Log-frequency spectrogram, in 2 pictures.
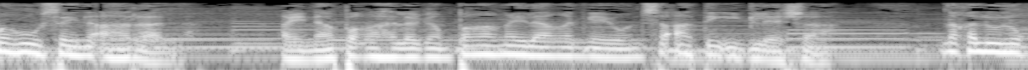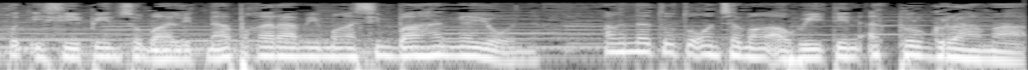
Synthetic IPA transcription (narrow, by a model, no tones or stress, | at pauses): mɐhuːsɐjnɐ̰ʔaːɾɐ̰l | ʔɐjnaːpɐkɐɦɐlɐɡaŋpɐŋaŋɐjlaːŋɐnŋɐjo̞nsɐʔaːt̪ɪŋɪɡlɛʃɐ̰ | nɐkɐluːlʊŋkot̪̚ʔɪsiːpɪnsobaːlɪt̪̚napɐkɐɾaːmɪŋmɐŋasɪmbaːɦɐnŋɐjo̞n | ʔɐŋnɐt̪uːt̪oʔo̞nsɐmɐŋa̰ʔɐwiːt̪ɪnɐt̪̚pɾoɡɾaːmɐ̰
